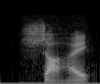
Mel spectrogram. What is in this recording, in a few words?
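"shai" tone 3, Chinese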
